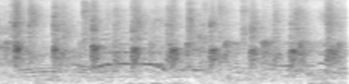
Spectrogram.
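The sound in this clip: A bar audience claps for a live band in a steady, rhythmic beat, with a voice carrying over the clapping.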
